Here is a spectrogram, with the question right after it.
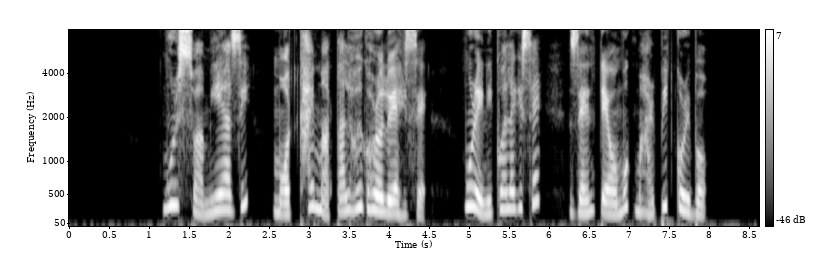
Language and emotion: Assamese, fearful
